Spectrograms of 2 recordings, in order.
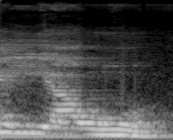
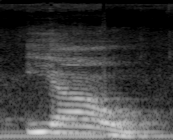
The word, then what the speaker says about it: IAO: Não é Iaô, é Iao, por exemplo. Estou dando outro exemplo, né? Aí tem gente que vai ler lá. Iaô. Não é Iaô, é Iao.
